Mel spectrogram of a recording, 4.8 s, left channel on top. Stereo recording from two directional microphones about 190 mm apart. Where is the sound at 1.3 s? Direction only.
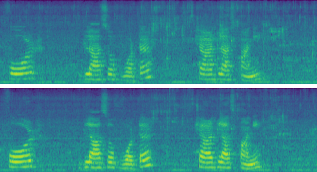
15° right (ahead or behind).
